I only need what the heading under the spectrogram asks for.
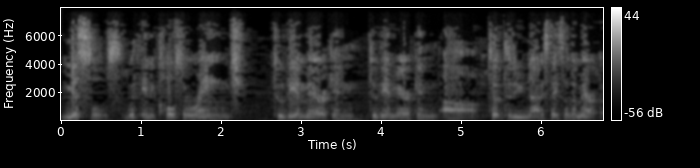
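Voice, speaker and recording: With noticeable background noise around him, a man speaks fairly quickly in a fairly low pitch and fairly even intonation. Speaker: video blogger. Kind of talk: opinion monologue. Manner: halting, many fillers and repeats.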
